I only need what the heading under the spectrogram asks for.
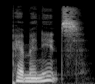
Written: permanens

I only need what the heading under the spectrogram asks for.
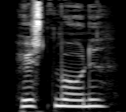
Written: høstmåned

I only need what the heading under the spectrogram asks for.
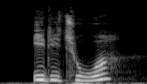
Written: EDITOREN

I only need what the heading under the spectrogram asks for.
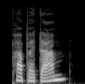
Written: pappadam

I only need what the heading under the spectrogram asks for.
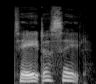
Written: teatersal

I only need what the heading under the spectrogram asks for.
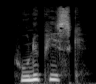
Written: hundepisk

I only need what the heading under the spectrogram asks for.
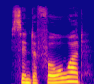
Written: centerforward

